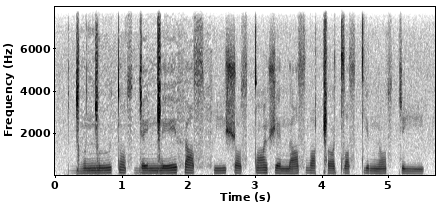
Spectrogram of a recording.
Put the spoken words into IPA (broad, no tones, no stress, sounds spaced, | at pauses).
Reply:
ɡ͡ǀ õ ŋ͡ǀ u t ũ sˤ ɟ e ŋ͡ǁ e f a sˤ f i ʃ o sˤ tˤ ũ ʃ ɛ n a sˤ ðˤ ɯ ǁ ɔ tʲ ɤ sˤ tʲ ɯ ŋ õ sˤ c i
